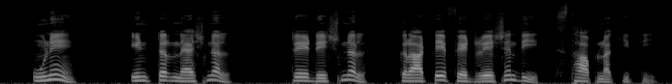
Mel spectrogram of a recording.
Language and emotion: Dogri, neutral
